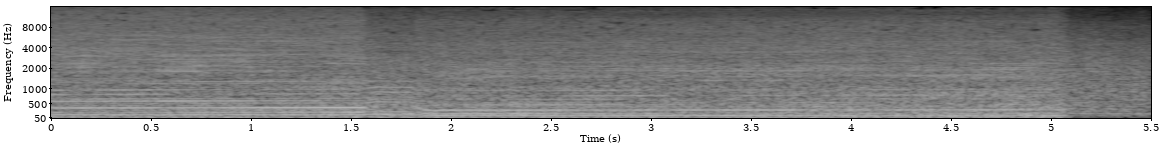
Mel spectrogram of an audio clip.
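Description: Race cars in a racing video game accelerate, a loud steady engine drone holding strong tones that step up in pitch as gears change, then a slight drop near the end.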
